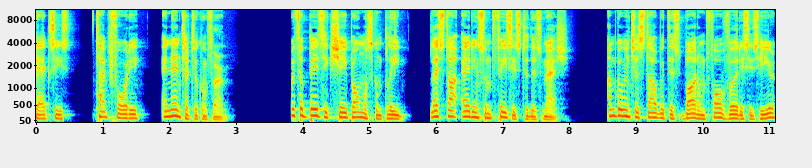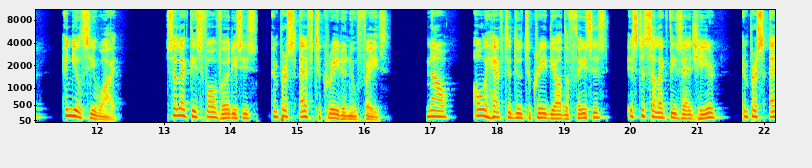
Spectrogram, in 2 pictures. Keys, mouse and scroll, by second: 0.6 KP_4, 0.9 KP_0, 1.9 KP_Enter, 12.1 click, 15.0 f, 19.6 click, 21.2-22.1 typing.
